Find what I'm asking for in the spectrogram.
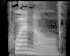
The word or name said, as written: whenll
